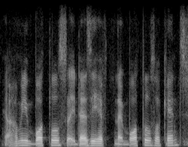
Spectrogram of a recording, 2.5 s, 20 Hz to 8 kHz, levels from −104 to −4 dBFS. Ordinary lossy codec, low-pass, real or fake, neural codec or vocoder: Opus, 16 kbps; 7.2 kHz; real; none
